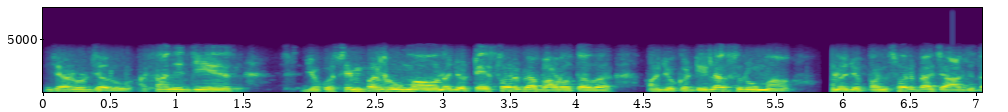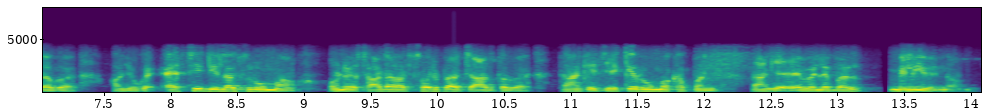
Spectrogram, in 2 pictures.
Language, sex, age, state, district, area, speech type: Sindhi, male, 45-60, Gujarat, Surat, urban, conversation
